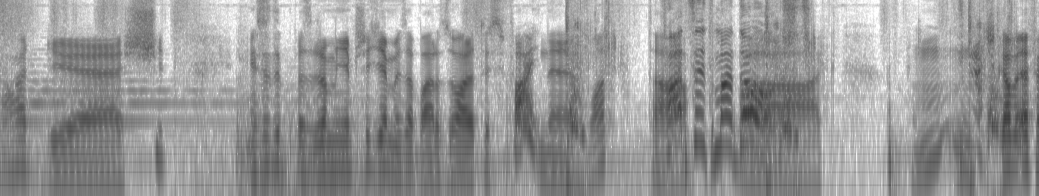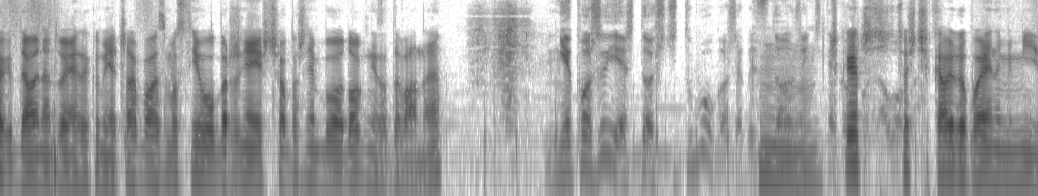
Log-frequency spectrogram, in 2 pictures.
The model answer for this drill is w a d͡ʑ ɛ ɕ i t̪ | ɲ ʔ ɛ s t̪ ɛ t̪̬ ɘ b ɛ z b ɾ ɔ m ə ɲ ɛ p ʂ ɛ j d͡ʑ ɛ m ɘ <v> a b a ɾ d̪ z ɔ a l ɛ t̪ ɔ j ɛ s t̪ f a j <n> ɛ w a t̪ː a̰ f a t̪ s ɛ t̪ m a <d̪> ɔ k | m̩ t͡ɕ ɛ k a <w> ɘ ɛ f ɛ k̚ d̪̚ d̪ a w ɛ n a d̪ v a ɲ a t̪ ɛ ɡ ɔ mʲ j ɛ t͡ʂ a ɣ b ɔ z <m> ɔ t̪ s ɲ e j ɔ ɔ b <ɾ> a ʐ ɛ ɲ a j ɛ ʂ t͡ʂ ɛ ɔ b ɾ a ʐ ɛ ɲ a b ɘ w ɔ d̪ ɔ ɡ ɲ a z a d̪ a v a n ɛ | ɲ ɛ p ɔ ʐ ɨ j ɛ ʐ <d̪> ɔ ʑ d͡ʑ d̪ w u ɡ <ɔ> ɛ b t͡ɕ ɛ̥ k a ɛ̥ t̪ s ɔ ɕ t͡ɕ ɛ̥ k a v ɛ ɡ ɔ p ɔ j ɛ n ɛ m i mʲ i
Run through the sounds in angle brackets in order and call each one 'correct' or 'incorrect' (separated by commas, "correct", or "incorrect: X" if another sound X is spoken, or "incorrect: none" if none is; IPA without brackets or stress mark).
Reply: incorrect: z, correct, correct, incorrect: v, correct, correct, correct, correct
